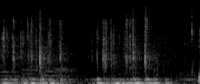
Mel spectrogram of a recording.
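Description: Typing on a computer keyboard: a quick run of key clicks, with a brief pause about a second in.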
